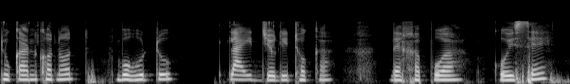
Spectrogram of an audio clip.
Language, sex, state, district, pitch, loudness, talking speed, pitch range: Assamese, female, Assam, Sonitpur, 220 Hz, -17 LUFS, 85 wpm, 205-230 Hz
